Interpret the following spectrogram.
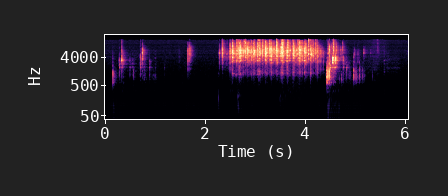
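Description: A handful of Elder Sign dice shaken for about two seconds, then thrown into a felt-lined wooden dice tray: one sharp hit and a short clatter as they settle. A few light clicks of the dice being gathered come first.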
